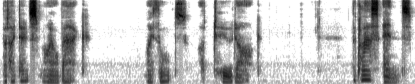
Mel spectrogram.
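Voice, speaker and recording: A British man reading a story in a soft ASMR style, half-whispered and breathy, with deliberate dramatic pauses. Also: mid-range voice. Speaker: audiobook reader.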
